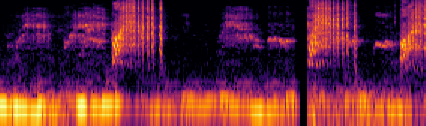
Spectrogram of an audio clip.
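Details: White-crested laughingthrush, known locally as poksay jambul, giving loud harsh rattling bursts and chattering phrases with short whistled notes between, over a steady low background hum.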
